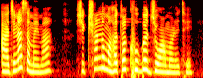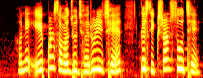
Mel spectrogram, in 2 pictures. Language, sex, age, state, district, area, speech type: Gujarati, female, 18-30, Gujarat, Mehsana, rural, spontaneous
